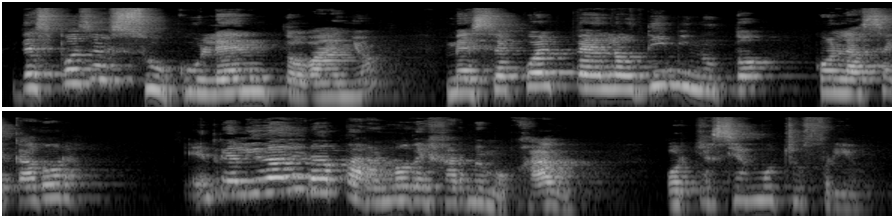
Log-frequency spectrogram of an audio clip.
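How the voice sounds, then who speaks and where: A woman with a Mexican accent, reading her own story aloud in a lively, expressive way. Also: high voice, moderate pace. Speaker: storyteller and author. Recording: echoey room.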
